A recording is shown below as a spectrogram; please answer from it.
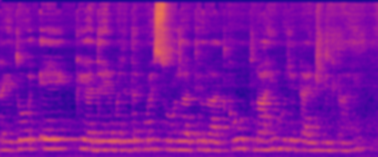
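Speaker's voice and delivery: very soft, hushed, quiet talk.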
